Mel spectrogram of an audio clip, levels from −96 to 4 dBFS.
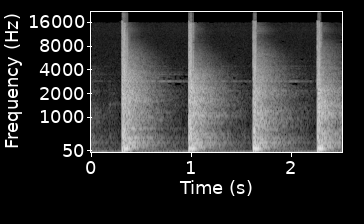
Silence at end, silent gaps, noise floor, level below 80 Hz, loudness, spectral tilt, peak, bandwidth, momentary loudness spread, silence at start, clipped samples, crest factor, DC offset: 0 s; none; -33 dBFS; -34 dBFS; -14 LUFS; -3 dB/octave; 0 dBFS; over 20 kHz; 14 LU; 0.3 s; 0.2%; 16 dB; under 0.1%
